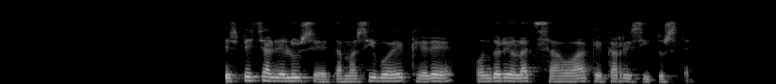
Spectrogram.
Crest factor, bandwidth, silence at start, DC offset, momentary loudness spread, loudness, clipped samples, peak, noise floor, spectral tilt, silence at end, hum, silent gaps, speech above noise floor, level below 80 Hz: 18 dB; 8 kHz; 2.25 s; under 0.1%; 10 LU; -30 LUFS; under 0.1%; -12 dBFS; under -90 dBFS; -5 dB/octave; 0.85 s; none; 4.56-4.76 s; over 61 dB; -76 dBFS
